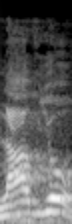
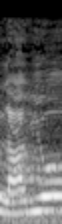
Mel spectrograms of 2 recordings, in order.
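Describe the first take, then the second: Both takes have the same delivery.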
